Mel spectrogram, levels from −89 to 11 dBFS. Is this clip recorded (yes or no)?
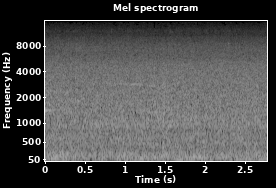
yes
